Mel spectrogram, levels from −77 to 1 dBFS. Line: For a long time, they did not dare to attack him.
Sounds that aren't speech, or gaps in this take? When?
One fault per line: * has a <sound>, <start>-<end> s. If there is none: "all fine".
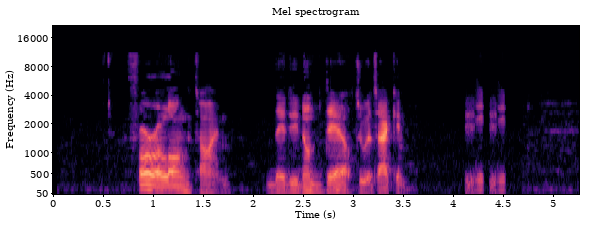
* has a laugh, 4.1-4.5 s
